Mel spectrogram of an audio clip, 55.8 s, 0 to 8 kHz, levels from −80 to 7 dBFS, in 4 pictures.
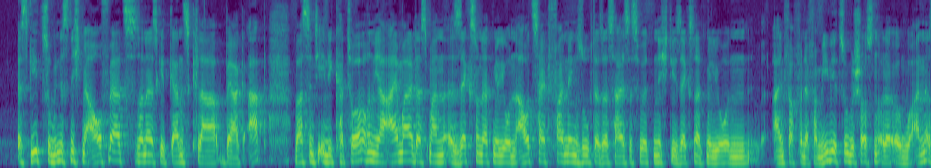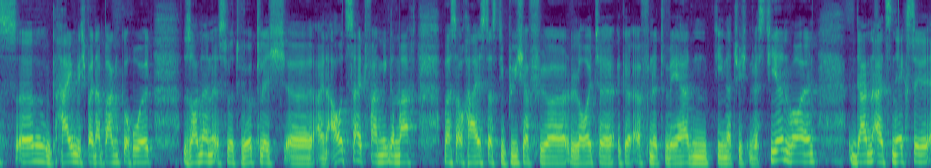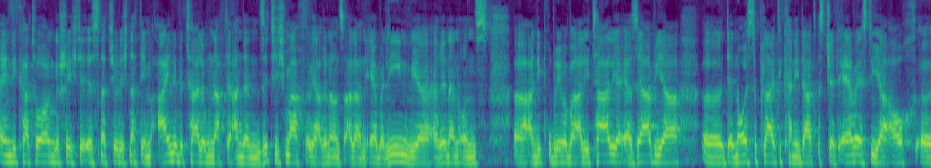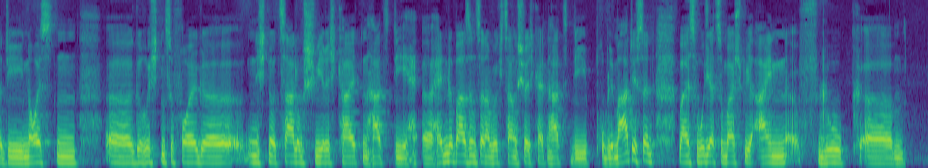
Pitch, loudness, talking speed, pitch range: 120 Hz, -13 LUFS, 150 wpm, 110-130 Hz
